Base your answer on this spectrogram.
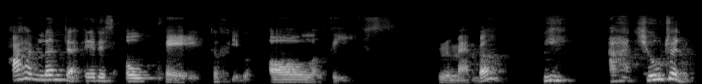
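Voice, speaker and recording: A woman's voice: lowish voice, rough recording. A woman voicing a chirpy, caring child puppet in a children's show, with simple, encouraging explanations.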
